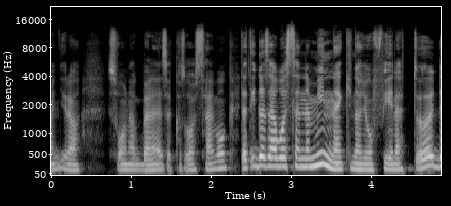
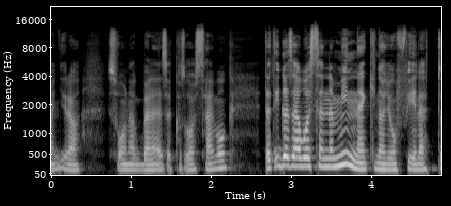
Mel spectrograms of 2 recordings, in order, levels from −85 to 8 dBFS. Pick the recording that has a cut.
first; 1 cut; at 2.3 s

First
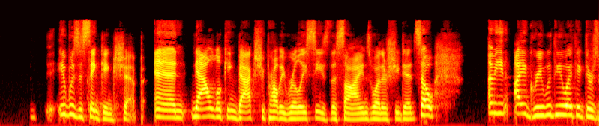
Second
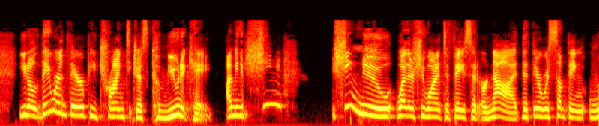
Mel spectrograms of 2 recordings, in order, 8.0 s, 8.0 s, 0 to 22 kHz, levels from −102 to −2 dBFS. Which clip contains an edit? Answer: second; 2 cuts; at 1.8 s, 3.3 s

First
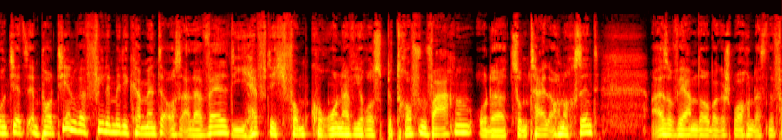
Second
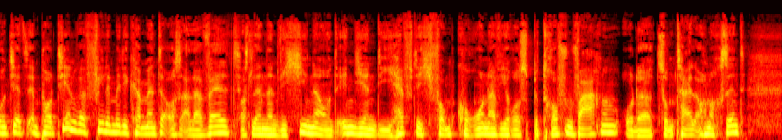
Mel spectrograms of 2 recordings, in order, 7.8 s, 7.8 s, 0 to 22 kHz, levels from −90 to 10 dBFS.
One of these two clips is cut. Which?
first; 2 cuts; at 2.3 s, 6.5 s

